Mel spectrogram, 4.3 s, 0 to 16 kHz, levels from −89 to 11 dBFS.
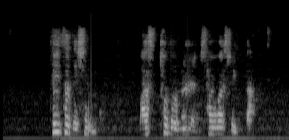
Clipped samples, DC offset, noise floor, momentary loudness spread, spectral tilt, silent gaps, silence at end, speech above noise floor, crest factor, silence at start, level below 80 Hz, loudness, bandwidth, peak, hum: under 0.1%; under 0.1%; -67 dBFS; 9 LU; -4 dB/octave; none; 0.55 s; 39 dB; 18 dB; 0.8 s; -58 dBFS; -29 LUFS; 8 kHz; -12 dBFS; none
